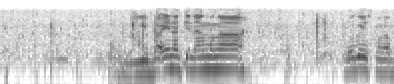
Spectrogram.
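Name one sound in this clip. A small stream trickles over stones.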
